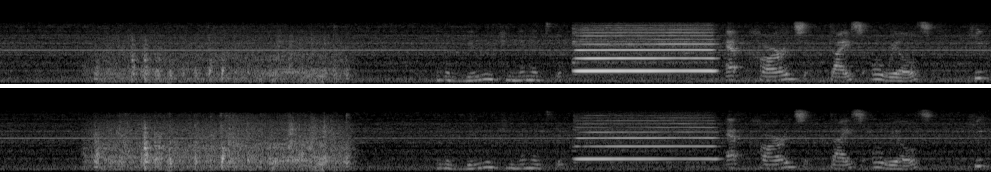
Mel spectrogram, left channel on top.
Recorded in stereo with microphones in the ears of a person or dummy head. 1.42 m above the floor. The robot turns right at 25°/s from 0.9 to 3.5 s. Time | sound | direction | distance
4.4 | a woman speaking | 35° left (ahead or behind) | 0.9 m
5.7 | a flute | 75° left (ahead or behind) | 0.9 m
7.2 | a woman speaking | 25° left (ahead or behind) | 1.1 m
